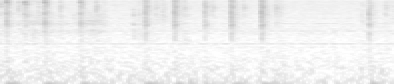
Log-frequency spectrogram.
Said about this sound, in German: Halten Sie die Umschalttaste gedrückt, die Shift-Taste, um mit den Pfeiltasten die weitere Ausdehnung des Bereichs zu bestimmen.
